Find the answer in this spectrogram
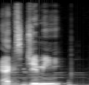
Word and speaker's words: XGIMI: guess you can ladies and gentlemen meet the ex jimmy elfin a small projector that packs a pretty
